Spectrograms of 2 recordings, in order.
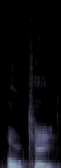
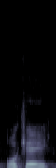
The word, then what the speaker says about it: okay: so you know that the stress pattern for okay it is on the second syllable making it okay if you say okay it's not correct okay like the word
